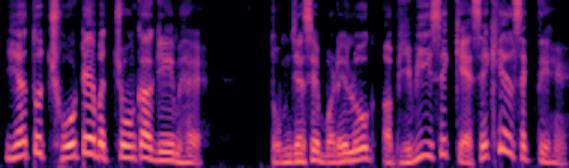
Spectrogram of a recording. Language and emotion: Hindi, disgusted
